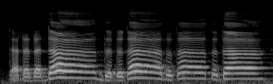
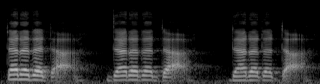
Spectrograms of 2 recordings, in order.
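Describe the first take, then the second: First: The pitch rises at the end. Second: The pitch falls at the end. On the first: The speaker calls it wrong. "that intonation rises... and it goes up" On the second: The speaker calls it right. "that intonation tends to drop at the end of a sentence"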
